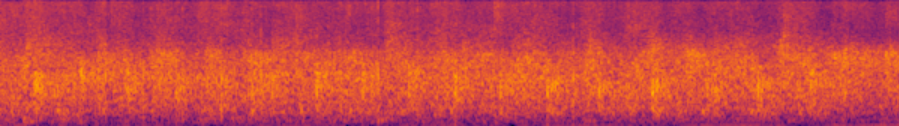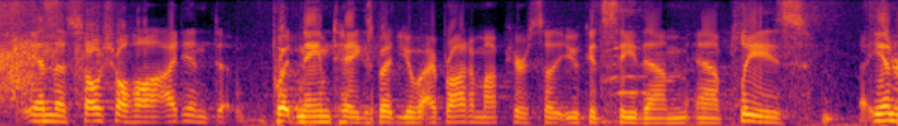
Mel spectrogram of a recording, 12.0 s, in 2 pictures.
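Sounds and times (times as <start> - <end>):
round of applause for new members: 0.0 - 6.7
speech: 6.2 - 11.9.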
